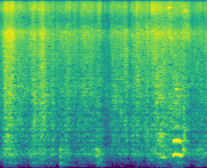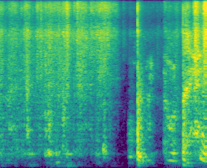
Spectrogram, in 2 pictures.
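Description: Faint rustling and light knocks of packaging being handled and unpacked, with a single murmured word about halfway.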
